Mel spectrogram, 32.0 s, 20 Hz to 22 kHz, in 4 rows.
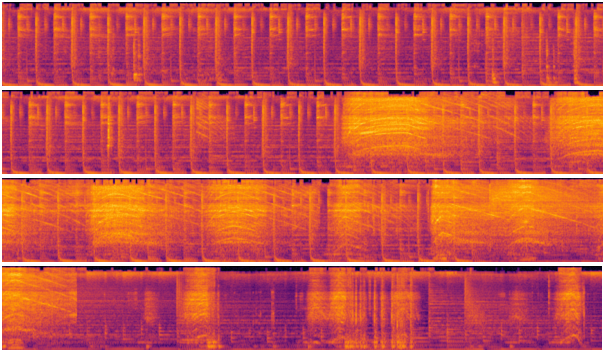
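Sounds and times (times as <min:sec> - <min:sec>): background music with steady beat: 0:00.0 - 0:32.0
power tool motor revving: 0:09.3 - 0:11.4, 0:12.4 - 0:25.3, 0:26.0 - 0:27.0, 0:28.1 - 0:29.6, 0:30.8 - 0:31.9.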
